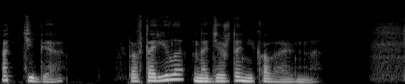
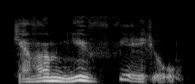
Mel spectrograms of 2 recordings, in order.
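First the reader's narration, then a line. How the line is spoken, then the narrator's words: Hateful exhale. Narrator (Russian): с ненавистью выдохнула Вероника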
